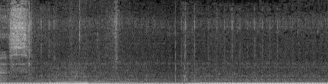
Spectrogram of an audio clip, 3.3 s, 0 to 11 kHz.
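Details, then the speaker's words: Suzuki Alto Works after oil change, new plugs and new battery, lights on: low engine hum wavers up and down every second or so around 1500 rpm instead of holding steady. Idle surging, cause not yet identified. "this surging and idling around the, 1500 but yeah I mean I'm happy about it really the only thing I need to look into is the surging"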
